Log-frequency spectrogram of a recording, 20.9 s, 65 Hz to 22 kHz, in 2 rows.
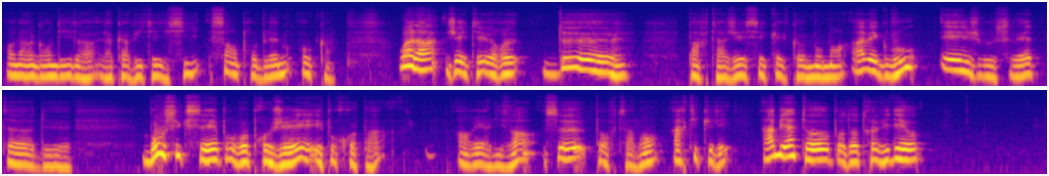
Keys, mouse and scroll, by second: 3.7-4.4 right drag, 4.8-6.2 drag, 6.6-7.7 right drag, 20.2 right click.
